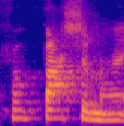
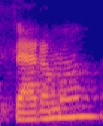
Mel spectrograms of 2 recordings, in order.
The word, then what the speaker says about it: Fatima: Mary, and the town, I think they pronounce it Fatima in Portugal. It became a pilgrimage site for a lot of Catholics. And so usually in the US, they pronounce it Fatima, Our Lady of Fatima.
